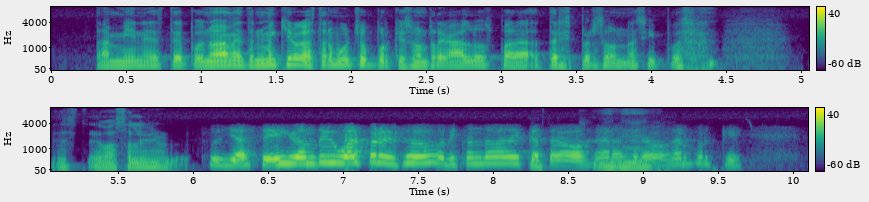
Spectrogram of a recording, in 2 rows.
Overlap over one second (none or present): none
